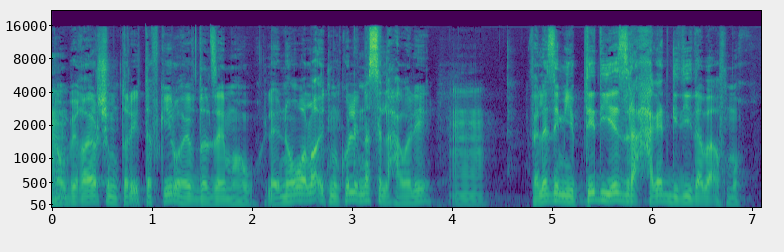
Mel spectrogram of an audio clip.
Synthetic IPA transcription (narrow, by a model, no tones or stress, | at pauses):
æmæbejɣæjːɑɾʃment̪ˤɑɾḭʔet̪ːæfkiːɾwehæjefd̪ˤɑlzæjːmæhowːælḛʔenːhowːælɑːʔet̪ˤmenkolːenːæːselːiħawæleː | fælæːzemjeb̚t̪æd̪ijezɾˤɑʕħaɡæːt̪̚ɡed̪iːd̪æbæʔæ̰fimox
